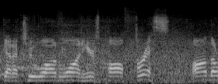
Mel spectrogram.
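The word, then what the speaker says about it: Frys: So Paul Friss, his name is spelled F-R-Y-S, but it's pronounced Friss. You want to say Fries, though.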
